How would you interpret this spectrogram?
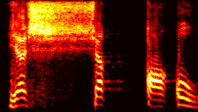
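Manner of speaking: very slow یشققو, syllables joined; slow joined reading. Shown as a demonstration. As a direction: draw یشققو out, linking each syllable. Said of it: "قاف پیش قو".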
